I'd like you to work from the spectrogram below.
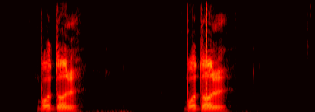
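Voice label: Hruso Aka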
